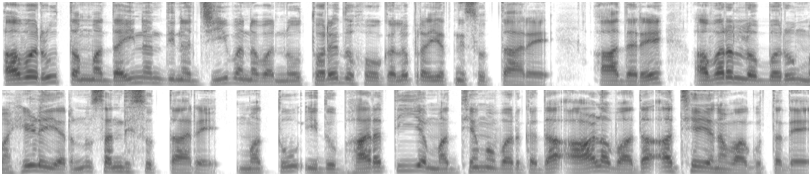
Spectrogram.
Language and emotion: Kannada, neutral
